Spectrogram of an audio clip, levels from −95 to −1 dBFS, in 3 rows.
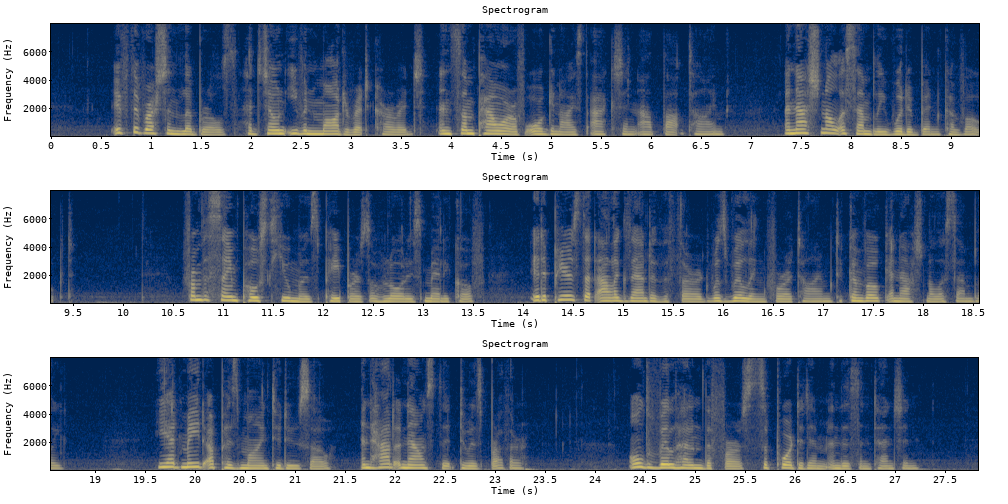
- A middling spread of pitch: Yes, average, 3.8 semitones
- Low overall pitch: No, medium, 185 Hz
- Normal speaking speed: Yes, average, 155 wpm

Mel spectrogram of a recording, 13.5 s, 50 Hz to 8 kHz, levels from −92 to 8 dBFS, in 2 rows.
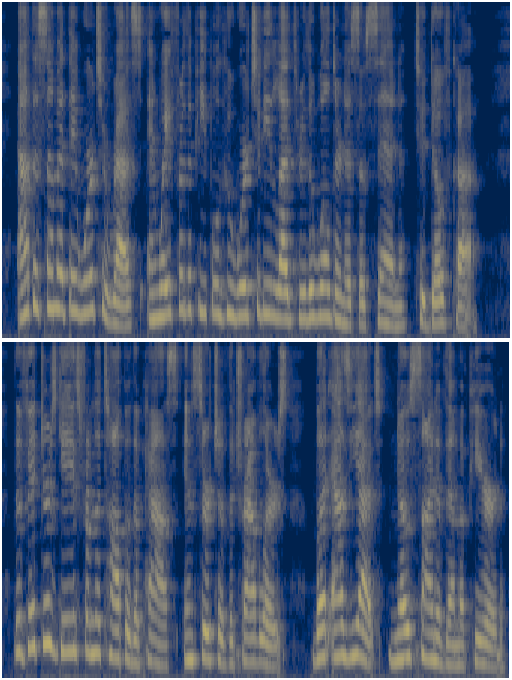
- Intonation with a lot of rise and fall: Yes, wide, 5.9 semitones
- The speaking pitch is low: No, high, 235 Hz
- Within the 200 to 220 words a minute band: Yes, fast, 205 wpm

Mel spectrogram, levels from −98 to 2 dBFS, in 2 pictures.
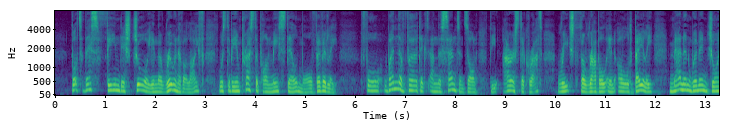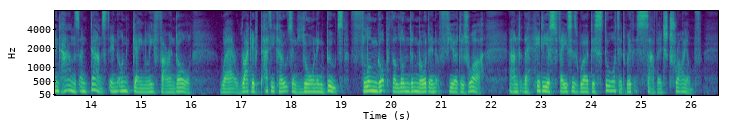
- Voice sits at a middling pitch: Yes, medium, 145 Hz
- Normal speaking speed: Yes, average, 160 wpm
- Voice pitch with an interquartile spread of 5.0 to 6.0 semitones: No, average, 3.4 semitones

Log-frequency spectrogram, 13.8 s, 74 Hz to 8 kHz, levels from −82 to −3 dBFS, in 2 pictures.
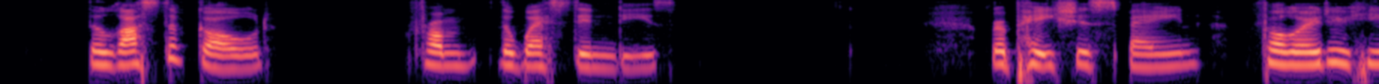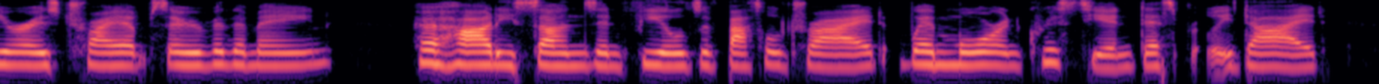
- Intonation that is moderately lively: No, narrow, 1.7 semitones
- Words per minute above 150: No, slow, 135 wpm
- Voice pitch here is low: No, high, 215 Hz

